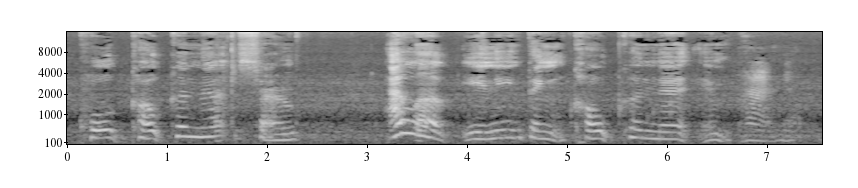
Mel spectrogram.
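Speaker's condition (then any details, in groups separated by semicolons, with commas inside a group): Cerebral palsy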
